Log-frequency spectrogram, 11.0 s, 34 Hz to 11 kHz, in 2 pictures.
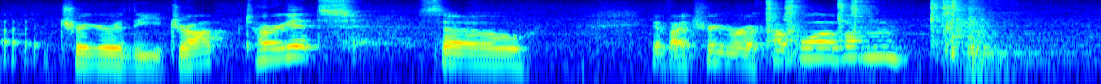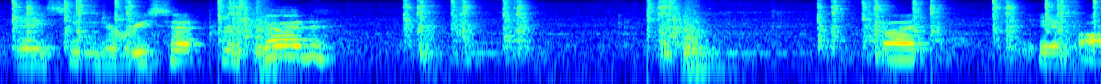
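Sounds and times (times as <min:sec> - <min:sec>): pinball drop targets clacking: 0:03.8 - 0:05.0, 0:05.6 - 0:11.0.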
